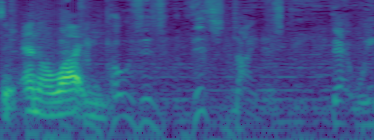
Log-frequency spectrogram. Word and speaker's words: Anoa'i: And for me, none of that compares to the relationship I've built with the Anoa'i, Fatu, Anoa'i. That's how you pronounce it. I always forget how to pronounce it. Anoa'i.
